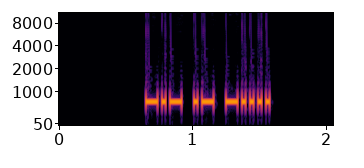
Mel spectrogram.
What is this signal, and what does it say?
Morse code, heard as a keyed tone, about 38 wpm, 700 Hz. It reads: KA6
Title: USA Call Sign Prefixes - 40wpm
